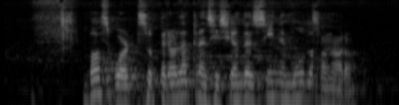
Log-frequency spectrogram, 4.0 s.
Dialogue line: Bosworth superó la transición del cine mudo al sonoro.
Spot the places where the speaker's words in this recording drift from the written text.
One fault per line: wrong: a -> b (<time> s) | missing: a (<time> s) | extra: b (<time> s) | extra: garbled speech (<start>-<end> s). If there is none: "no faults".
missing: al (3.1 s)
